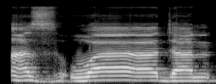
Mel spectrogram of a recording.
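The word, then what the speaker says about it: أزواج: এটা কিন্তু ঝা ঝা কে এর মত করে উচ্চারণ করতে হবে তাহলে কিভাবে পড়বো আজওয়াজ এরকম ভাবে শিখবো এরপরে হামজা সিন জবর আশ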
